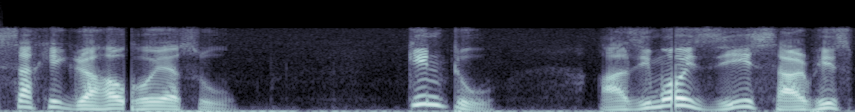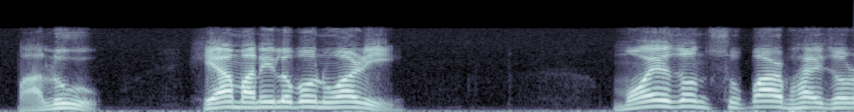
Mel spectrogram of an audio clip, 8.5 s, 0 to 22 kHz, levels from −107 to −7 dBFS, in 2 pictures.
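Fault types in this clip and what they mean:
Packet loss on an ADPCM call: a couple of packets near 0.62 s and a single one near 3.36 s never arrived. About 40 ms and 20 ms of silence filled the gaps, and the decoder's predictor and step size drifted from the sender's. Each loss is a hard-edged hole in the speech. The sound then returns with slight distortion, and settles within tens of milliseconds, against clear wideband G.722 audio.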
